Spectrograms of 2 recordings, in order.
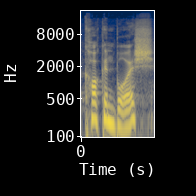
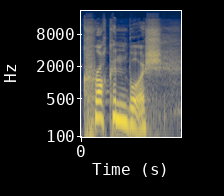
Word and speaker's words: croquembouche: Last week I mispronounced a certain dessert called the Cockenbush. It actually it's Crockenbush, and I'm not going to say the French pronunciation because I'll sound like a dickhead. Was it croquembouche?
